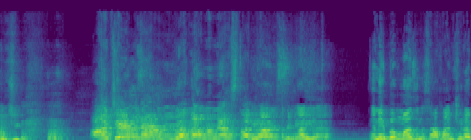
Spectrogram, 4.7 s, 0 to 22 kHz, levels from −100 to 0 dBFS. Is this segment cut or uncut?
cut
